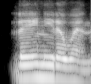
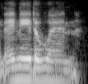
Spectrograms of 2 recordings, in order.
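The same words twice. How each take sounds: First: Louder emphatic repeat. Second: Said in the usual way. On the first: Real, not acted.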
